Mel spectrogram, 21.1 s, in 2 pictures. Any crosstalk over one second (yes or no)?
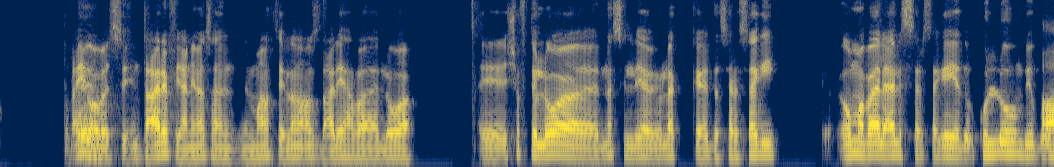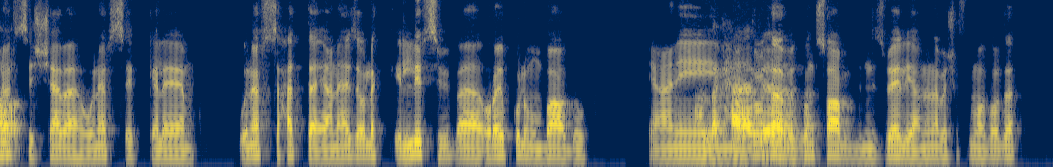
yes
